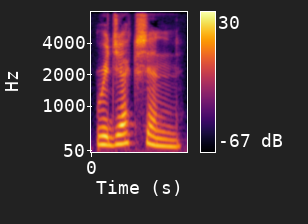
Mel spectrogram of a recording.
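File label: "rejection", English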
